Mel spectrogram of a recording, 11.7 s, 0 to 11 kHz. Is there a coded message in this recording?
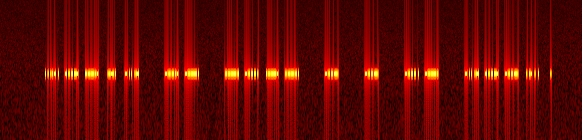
Yes: Hellschreiber (Feld-Hell, 122.5 baud) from 0.9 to 11.2 s, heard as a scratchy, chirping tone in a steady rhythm, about 1800 Hz. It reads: JA0IM DE SP9Z R R FB MARY.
